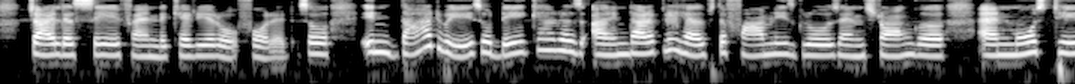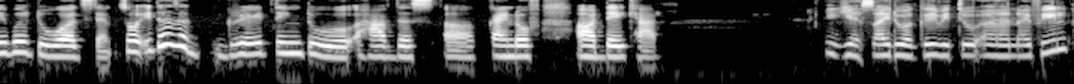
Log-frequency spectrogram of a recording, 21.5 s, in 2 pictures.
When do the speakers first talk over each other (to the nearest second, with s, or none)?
none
